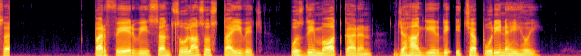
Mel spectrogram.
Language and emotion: Punjabi, neutral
